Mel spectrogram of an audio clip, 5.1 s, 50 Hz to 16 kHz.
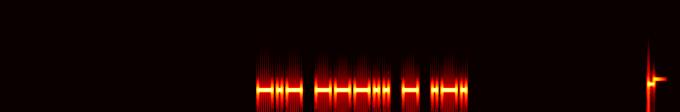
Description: Morse code, heard as a keyed tone, about 33 wpm, 700 Hz. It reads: K8TR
